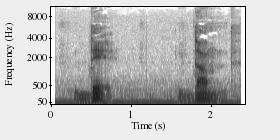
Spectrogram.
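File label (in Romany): "Dand", Romani; Romska-alfabetet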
